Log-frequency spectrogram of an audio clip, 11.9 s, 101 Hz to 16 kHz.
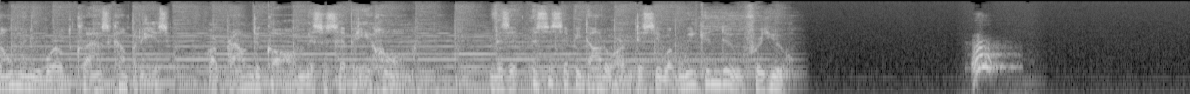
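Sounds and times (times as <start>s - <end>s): dog bark: 9.6s - 10.4s.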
